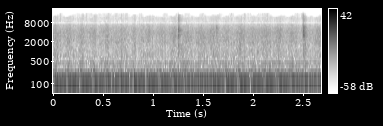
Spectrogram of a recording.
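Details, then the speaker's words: 1949 Chevy truck school project, running and driving after three years of work; smooth, even low idle rumble with steady pulses and no knocks or misses; runs very well; normal idle. "I tell you what I feel the need the need to go around the block in this truck because it does run very well and I'm actually kind of surprised by how well this thing runs"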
